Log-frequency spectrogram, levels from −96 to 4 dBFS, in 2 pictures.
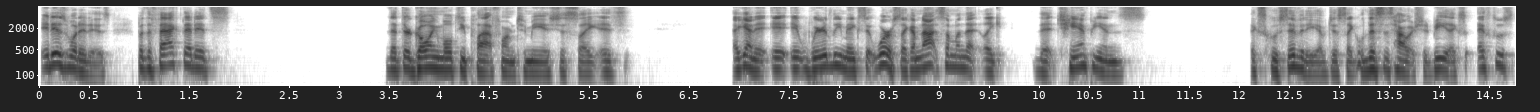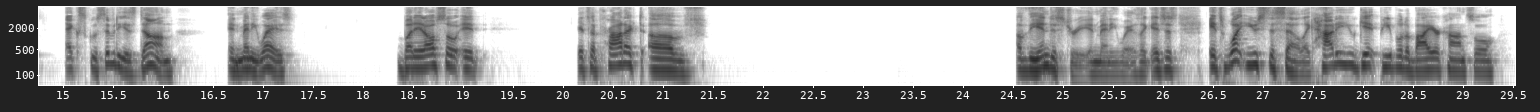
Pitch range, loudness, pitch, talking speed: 120-165 Hz, -26 LUFS, 140 Hz, 175 wpm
